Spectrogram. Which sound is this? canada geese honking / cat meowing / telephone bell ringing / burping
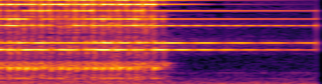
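telephone bell ringing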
